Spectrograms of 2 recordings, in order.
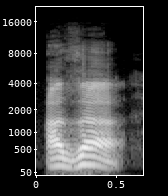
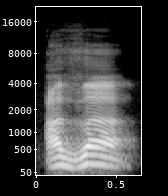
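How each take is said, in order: Both takes have the same delivery.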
